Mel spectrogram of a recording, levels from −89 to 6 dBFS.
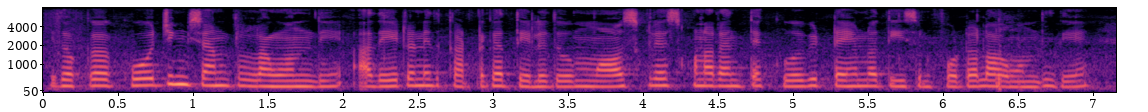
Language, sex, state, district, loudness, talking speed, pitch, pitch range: Telugu, female, Andhra Pradesh, Srikakulam, -24 LUFS, 135 wpm, 215 Hz, 205-230 Hz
